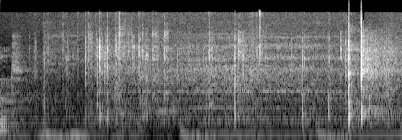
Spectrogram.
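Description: Small cardboard product box being handled as its insert tray is lifted out: scattered light clicks and rustles of cardboard and plastic, with a sharper clatter near the end.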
